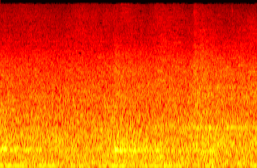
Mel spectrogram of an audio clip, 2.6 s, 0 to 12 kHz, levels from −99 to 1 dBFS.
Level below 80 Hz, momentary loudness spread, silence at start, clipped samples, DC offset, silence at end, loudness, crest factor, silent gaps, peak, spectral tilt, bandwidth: -32 dBFS; 4 LU; 0 s; under 0.1%; under 0.1%; 0 s; -25 LUFS; 14 dB; none; -10 dBFS; -6.5 dB/octave; 11.5 kHz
